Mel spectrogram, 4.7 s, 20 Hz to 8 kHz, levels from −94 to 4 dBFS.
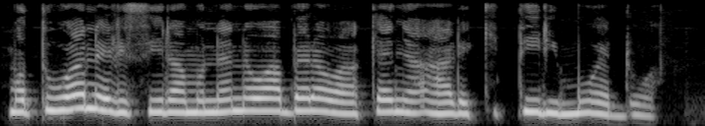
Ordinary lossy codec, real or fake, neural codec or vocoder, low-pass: none; real; none; 7.2 kHz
